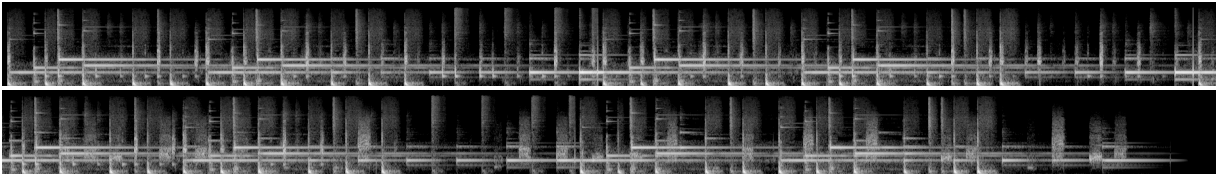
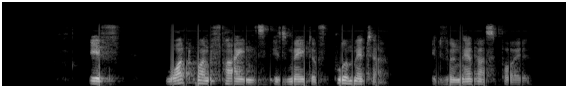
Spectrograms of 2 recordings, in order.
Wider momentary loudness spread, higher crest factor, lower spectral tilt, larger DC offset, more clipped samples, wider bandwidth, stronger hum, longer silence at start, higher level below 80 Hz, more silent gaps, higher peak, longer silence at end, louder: second, 12 LU vs 16 LU; second, 16 dB vs 22 dB; about the same, -5.5 dB/octave vs -4.5 dB/octave; neither; neither; first, 16.5 kHz vs 7.8 kHz; neither; second, 0.05 s vs 0.9 s; first, -32 dBFS vs -60 dBFS; neither; first, 0 dBFS vs -8 dBFS; about the same, 0.5 s vs 0.4 s; first, -16 LUFS vs -27 LUFS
